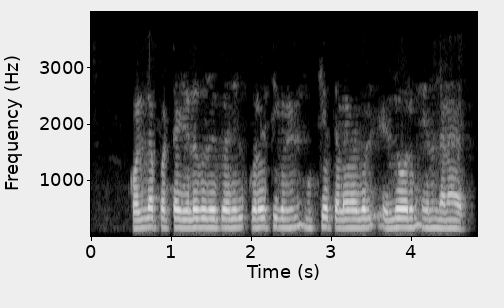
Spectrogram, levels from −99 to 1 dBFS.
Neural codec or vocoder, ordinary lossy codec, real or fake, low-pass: none; AAC, 16 kbps; real; 3.6 kHz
